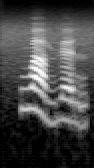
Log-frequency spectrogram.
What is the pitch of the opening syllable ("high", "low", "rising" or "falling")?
falling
